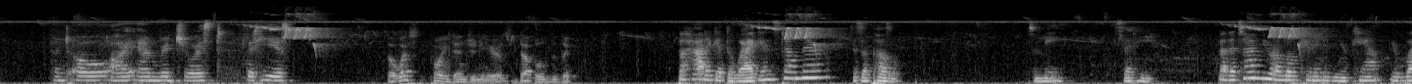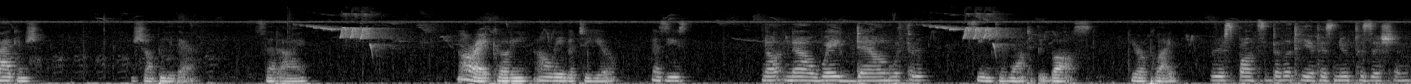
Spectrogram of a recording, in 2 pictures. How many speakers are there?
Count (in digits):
3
